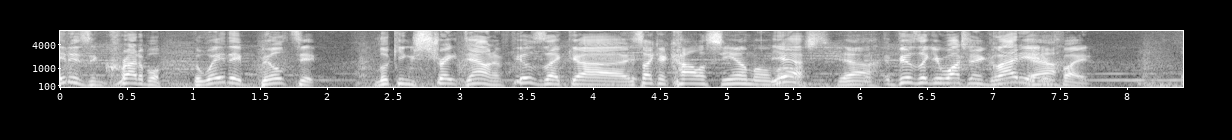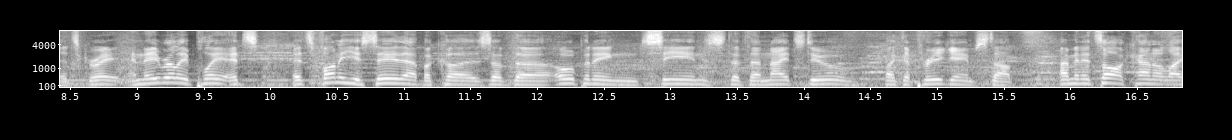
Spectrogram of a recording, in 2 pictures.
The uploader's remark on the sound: live from the Las Vegas strip outside of T-Mobile Arena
